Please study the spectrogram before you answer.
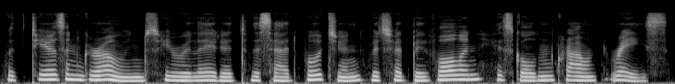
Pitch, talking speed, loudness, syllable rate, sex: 195 Hz, 140 wpm, -15 LUFS, 3.8 syllables/s, female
